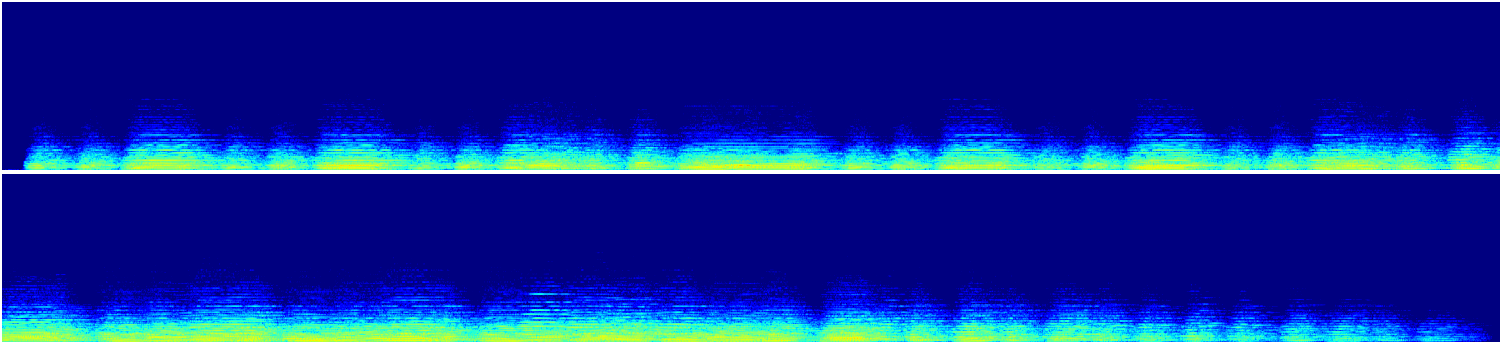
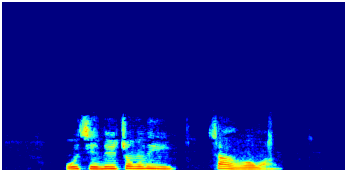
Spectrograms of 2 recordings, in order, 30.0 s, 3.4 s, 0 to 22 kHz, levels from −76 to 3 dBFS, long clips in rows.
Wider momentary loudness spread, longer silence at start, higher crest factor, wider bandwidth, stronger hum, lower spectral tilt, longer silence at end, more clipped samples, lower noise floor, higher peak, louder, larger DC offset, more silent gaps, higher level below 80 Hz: about the same, 11 LU vs 10 LU; second, 0.25 s vs 0.65 s; about the same, 16 dB vs 16 dB; first, 11 kHz vs 7.4 kHz; neither; first, -6.5 dB/octave vs -5 dB/octave; second, 0.4 s vs 0.65 s; neither; second, -55 dBFS vs -69 dBFS; second, -12 dBFS vs -2 dBFS; second, -29 LUFS vs -17 LUFS; neither; neither; about the same, -60 dBFS vs -62 dBFS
